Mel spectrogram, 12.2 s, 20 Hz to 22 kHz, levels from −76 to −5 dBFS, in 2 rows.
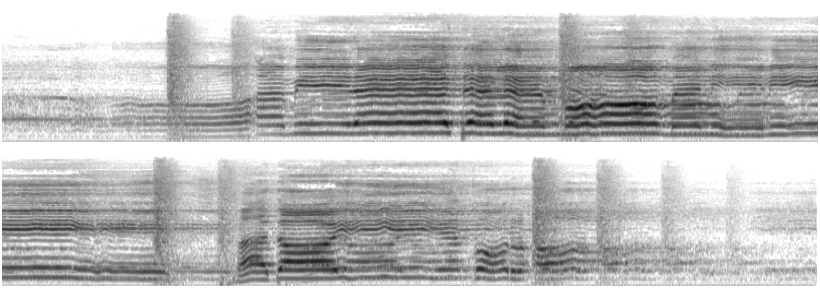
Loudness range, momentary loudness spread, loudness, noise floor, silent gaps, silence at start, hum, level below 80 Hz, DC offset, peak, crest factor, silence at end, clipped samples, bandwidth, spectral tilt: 7 LU; 16 LU; -17 LUFS; -46 dBFS; none; 0 s; none; -62 dBFS; under 0.1%; 0 dBFS; 18 dB; 0.95 s; under 0.1%; 16 kHz; 0 dB/octave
